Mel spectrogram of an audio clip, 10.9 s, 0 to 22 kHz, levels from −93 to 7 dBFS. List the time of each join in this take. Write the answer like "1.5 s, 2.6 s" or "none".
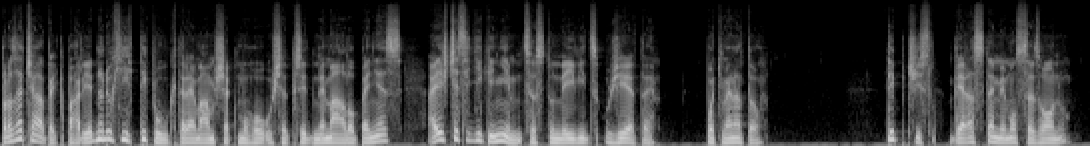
9.3 s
